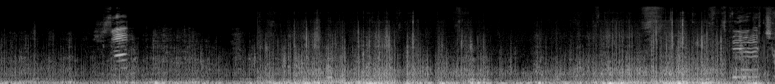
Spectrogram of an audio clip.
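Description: Gale force wind buffets the microphone at a wild camping spot, roaring in loud, gusty surges that build and stay strong throughout, with flapping bursts now and then.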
